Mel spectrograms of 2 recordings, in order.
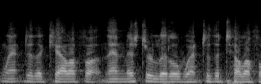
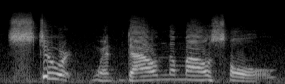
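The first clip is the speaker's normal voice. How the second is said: frightened wife; 9 semitones higher, slower than usual. A narrator's reading. Wife announces, slow, high.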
